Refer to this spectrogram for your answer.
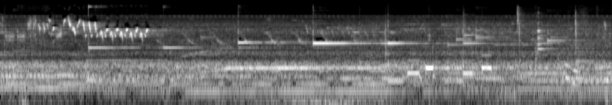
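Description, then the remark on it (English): Bright bird chirps, part of a video game's sound effects, trill rapidly in a quick burst at the start, then scattered tweets continue over a steady, layered musical backdrop. No one speaks. “I think just the sound effects, like the birds chirping and stuff, are so nice.”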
